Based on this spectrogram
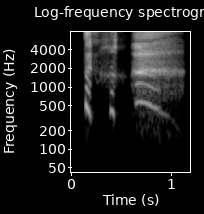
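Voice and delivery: light chuckle; a quick amused laugh; short amused laugh. Acted. Amused at either-or choice.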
